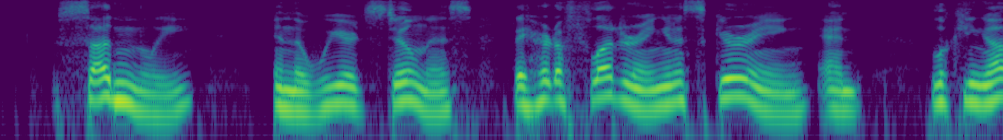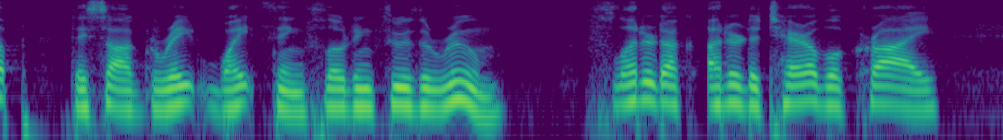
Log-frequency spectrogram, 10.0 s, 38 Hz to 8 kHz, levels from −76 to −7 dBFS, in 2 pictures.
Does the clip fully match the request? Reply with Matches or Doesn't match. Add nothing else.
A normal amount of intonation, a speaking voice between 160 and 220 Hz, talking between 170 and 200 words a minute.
Doesn't match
